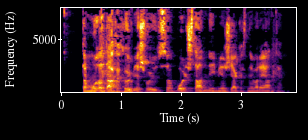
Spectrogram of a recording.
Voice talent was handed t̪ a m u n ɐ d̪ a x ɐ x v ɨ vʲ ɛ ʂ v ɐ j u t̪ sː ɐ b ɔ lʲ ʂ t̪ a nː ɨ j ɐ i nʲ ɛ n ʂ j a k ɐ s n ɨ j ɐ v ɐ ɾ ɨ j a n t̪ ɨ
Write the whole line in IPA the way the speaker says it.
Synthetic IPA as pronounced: t̪ a m u n ɐ d̪ a x ɐ x v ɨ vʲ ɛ ʂ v ɐ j u t̪ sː ɐ b ɔ lʲ ʂ t̪ a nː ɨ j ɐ i mʲ ɛ n ʂ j a k ɐ s n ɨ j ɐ v ɐ ɾ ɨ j a n t̪ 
